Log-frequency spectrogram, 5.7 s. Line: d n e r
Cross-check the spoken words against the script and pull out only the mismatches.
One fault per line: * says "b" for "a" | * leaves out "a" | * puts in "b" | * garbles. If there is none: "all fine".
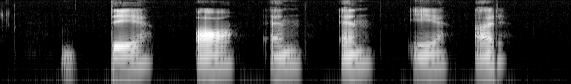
* puts in "a n"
